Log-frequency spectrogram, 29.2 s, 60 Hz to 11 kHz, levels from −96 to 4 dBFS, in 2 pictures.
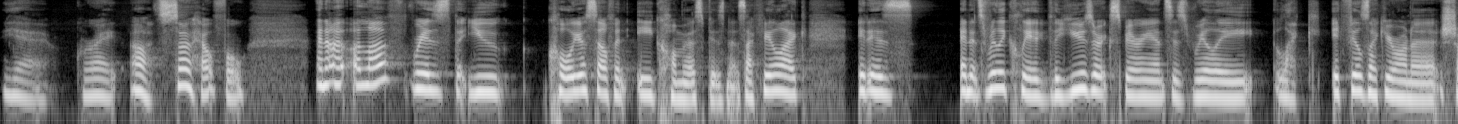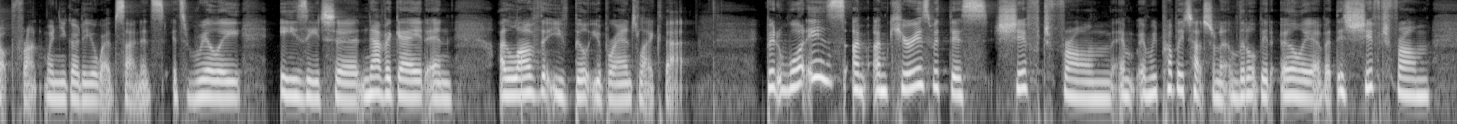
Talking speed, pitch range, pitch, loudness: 180 wpm, 185-235 Hz, 205 Hz, -14 LUFS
